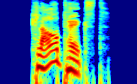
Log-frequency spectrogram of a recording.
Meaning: 1. cleartext, plain text 2. straight talk
- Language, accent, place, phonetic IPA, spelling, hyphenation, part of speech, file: German, Germany, Berlin, [ˈklaːɐ̯ˌtɛkst], Klartext, Klar‧text, noun, De-Klartext.ogg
